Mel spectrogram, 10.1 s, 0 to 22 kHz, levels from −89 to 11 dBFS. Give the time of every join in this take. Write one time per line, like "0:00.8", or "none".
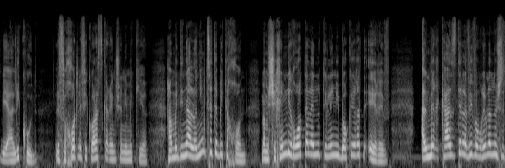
none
